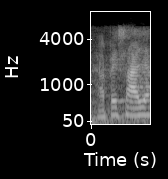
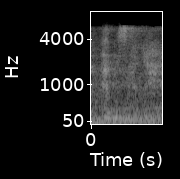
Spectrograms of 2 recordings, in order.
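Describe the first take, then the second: First: Said in the usual way. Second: Barely audible whisper. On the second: Shown as a demonstration. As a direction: whisper it so nobody hears. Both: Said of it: "jangan keras-keras".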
